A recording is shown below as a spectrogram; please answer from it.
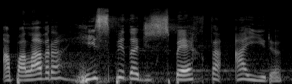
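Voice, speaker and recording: A woman's voice: a little high, unhurried. A woman with a Brazilian Portuguese accent preaching a sermon, drawing the congregation into call-and-response and acting out everyday dialogue. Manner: lively, acts out everyday dialogue. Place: church sanctuary. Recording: long church hall reverb.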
